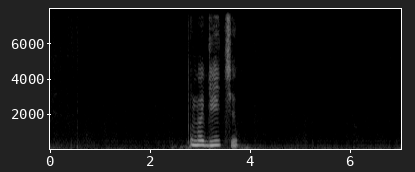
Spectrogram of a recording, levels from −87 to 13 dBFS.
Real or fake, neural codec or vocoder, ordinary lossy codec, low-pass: fake; codec, 16 kHz, 1 kbps, FunCodec, trained on Chinese and English, 50 frames a second; none; none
